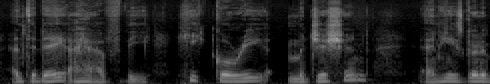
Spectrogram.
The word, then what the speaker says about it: Hikuri: And well, I can hear you sound like having trouble pronouncing how I want to be called is yes. Hikori.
